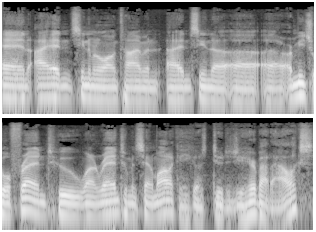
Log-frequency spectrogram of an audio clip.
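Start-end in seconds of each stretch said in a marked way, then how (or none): 5.2-6.2 mock grave, grim and ominous foreboding tone. Retelling a friend's question that sounded like bad news: imitating a grim "he's dead" tone. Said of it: "don't say it with the tone of he's dead".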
